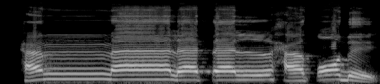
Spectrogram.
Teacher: Nah, kita hukumi dengan gunnah. Artinya kita membacanya harus ditahan 2 harokat beserta dengung atau gunnah ya. Masuk ke hidung, khayshum, rongga hidung.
